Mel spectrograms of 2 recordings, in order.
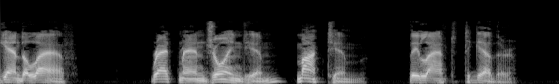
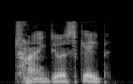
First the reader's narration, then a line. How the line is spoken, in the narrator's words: Larry murmured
